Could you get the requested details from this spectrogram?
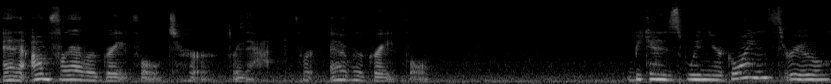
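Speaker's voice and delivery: getting choked up, voice choking. Sharing a personal story of gratitude, getting choked up. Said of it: "I'm so sorry for getting choked up about it".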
